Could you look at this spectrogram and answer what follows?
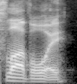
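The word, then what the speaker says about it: Slavoj: something yeah yeah and i think it's slavoy i don't think you pronounce the j but how was i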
